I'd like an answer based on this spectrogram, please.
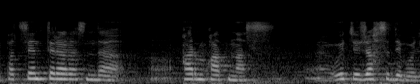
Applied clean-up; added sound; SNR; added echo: none; none; none; none.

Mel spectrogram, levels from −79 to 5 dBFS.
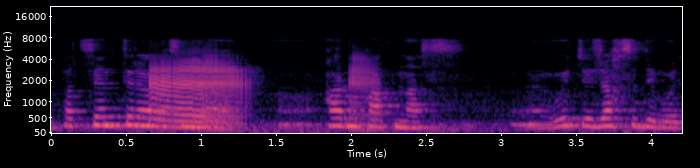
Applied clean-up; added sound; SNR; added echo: none; Fart; 1 dB; reverberation time 0.4 s.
